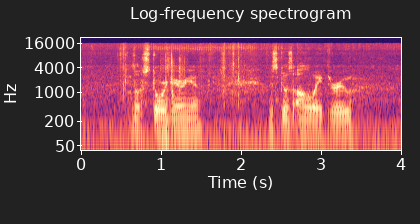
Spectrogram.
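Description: A storage hatch latch clicks and the hatch swings open.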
